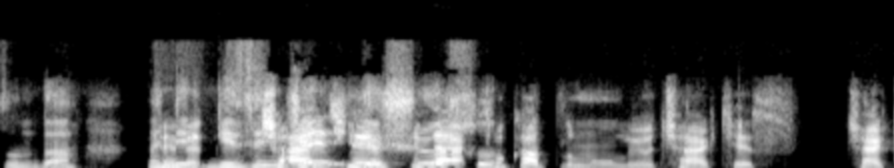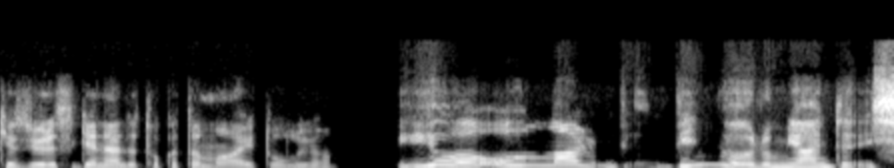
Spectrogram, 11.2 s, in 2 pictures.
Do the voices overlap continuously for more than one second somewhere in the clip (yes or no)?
yes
